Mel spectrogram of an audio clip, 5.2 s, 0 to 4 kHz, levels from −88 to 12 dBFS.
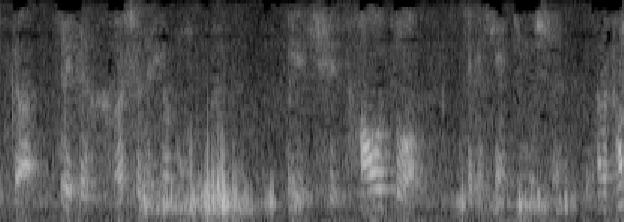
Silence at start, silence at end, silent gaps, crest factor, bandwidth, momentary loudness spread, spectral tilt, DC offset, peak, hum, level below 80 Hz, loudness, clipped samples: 0 s; 0 s; none; 22 dB; 4 kHz; 13 LU; -11 dB/octave; under 0.1%; -4 dBFS; none; -50 dBFS; -26 LUFS; under 0.1%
